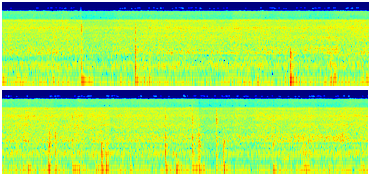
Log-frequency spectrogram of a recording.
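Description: Chopped meat, onion and garlic sizzling in hot oil in a stainless steel pot, stirred with a wooden spoon that knocks against the pot at irregular moments.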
